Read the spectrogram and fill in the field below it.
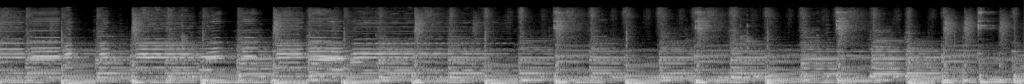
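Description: Near the end, from 9.54 to 9.66 s, a loud pop lands as two sharp thumps in quick succession, peaking a few decibels above the surrounding sound. Unlike a dropout, the sound continues underneath. The likely cause is a voltage pulse from a plug, switch or static discharge.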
